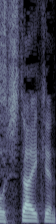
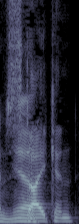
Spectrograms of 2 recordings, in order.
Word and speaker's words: Steichen: Shane, Eagles offensive coordinator Shane, I don't know how you say it. Oh, Steichen. – Steichen. Yeah.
